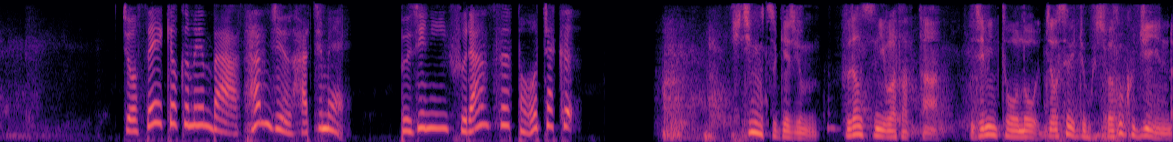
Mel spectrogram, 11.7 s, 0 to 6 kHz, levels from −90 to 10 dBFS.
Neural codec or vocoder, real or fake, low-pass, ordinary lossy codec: codec, 16 kHz, 2 kbps, X-Codec, HuBERT features, trained on LibriSpeech; fake; 5.4 kHz; AAC, 24 kbps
